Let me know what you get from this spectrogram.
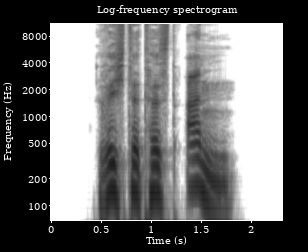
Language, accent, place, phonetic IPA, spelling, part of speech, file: German, Germany, Berlin, [ˌʁɪçtətəst ˈan], richtetest an, verb, De-richtetest an.ogg
- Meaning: inflection of anrichten: 1. second-person singular preterite 2. second-person singular subjunctive II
